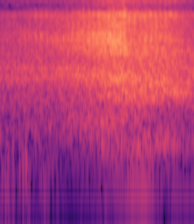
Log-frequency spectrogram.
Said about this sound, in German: oh warte, Autos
